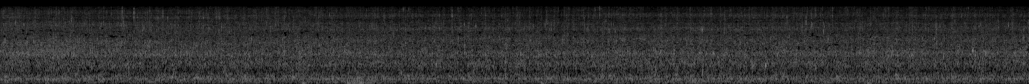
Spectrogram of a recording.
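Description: Shallow stream water flowing steadily over a smooth, sloping rock slab.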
